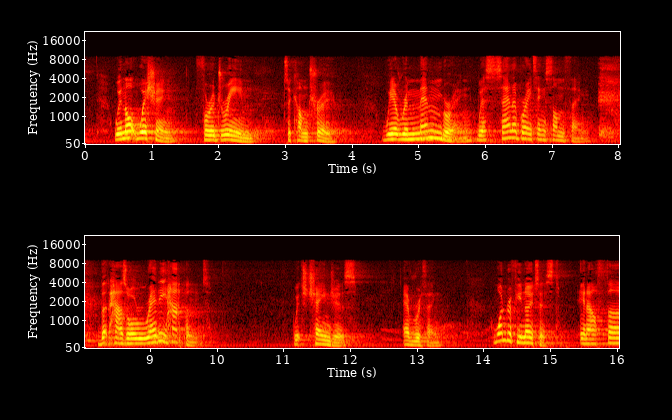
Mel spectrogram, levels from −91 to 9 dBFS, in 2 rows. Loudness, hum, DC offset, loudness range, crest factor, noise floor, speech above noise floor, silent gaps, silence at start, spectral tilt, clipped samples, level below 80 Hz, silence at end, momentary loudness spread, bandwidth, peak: -22 LUFS; none; under 0.1%; 7 LU; 20 dB; -56 dBFS; 35 dB; none; 0.45 s; -6 dB/octave; under 0.1%; -60 dBFS; 0 s; 19 LU; 9.4 kHz; -4 dBFS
